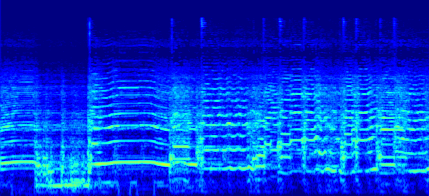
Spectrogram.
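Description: Electric guitar playing a single-note lead phrase, with notes bent up in pitch and held with vibrato, then quicker runs of notes.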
